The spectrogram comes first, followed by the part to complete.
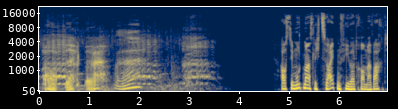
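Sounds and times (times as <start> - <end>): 
goat bleating: 0.0 - 3.7
speech: 0.2 - 1.9, 4.9 - 6.9.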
